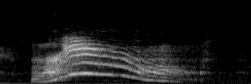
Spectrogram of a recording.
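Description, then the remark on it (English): A single long, drawn-out meow, presented as Grumpy Cat, fairly loud, rising in pitch and then sliding slowly down before fading out, with nothing else around it. “Hello, cat. Cat, is that you?”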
